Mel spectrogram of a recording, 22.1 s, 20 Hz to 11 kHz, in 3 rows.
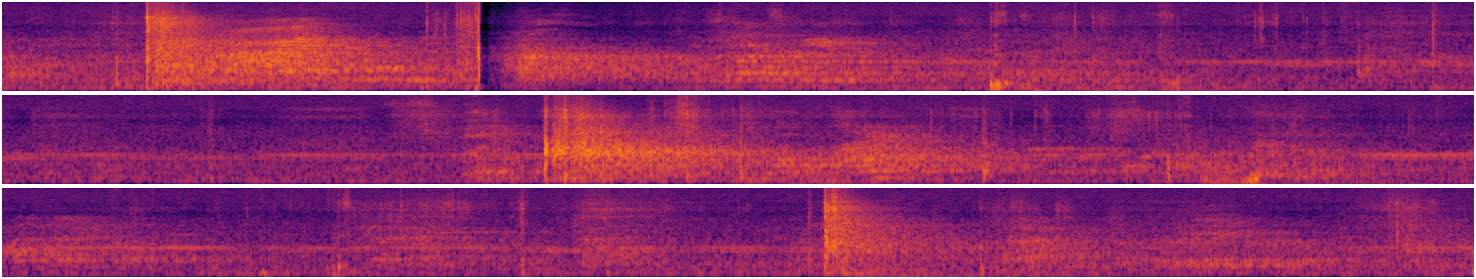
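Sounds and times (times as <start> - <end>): dull low thud: 11.1 - 15.4.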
